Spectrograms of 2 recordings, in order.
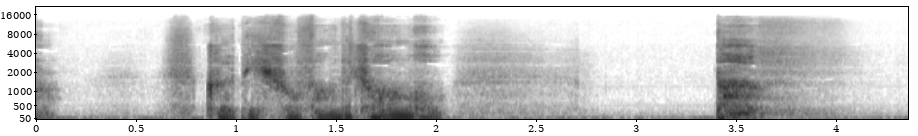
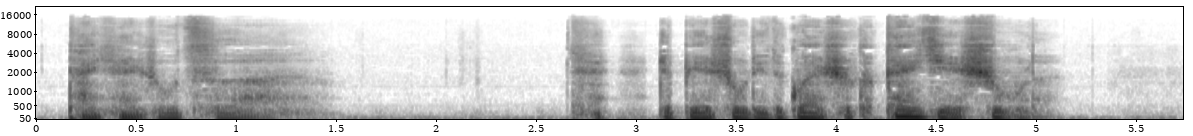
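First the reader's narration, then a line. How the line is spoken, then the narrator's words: Sighing. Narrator (Chinese): 舒子音叹了一口气说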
